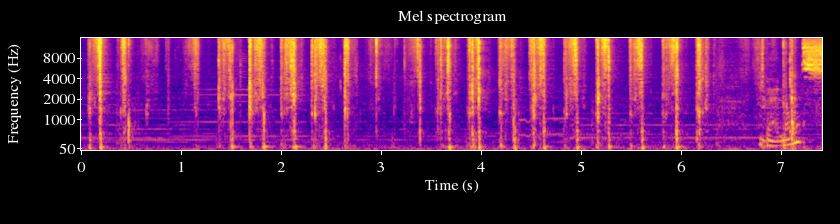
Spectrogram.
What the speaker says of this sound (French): on va prendre 2 cartes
